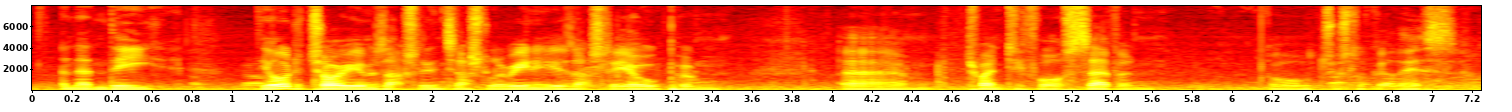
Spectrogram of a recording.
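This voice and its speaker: In a northern English accent, a man with a fairly high voice talks very fast but with long, frequent pauses, his intonation flat and monotone, amid audible room echo and noticeable background noise. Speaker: bowls commentator. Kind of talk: live commentary. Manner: casual, conversational.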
